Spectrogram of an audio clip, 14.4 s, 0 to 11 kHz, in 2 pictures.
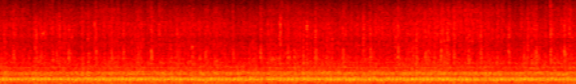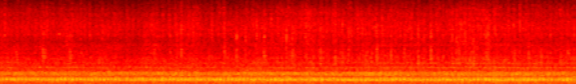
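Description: International Harvester 1480 Axial-Flow combine running steadily under load as it picks up and threshes windrowed browntop grass seed: the engine and threshing machinery make an unbroken drone.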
